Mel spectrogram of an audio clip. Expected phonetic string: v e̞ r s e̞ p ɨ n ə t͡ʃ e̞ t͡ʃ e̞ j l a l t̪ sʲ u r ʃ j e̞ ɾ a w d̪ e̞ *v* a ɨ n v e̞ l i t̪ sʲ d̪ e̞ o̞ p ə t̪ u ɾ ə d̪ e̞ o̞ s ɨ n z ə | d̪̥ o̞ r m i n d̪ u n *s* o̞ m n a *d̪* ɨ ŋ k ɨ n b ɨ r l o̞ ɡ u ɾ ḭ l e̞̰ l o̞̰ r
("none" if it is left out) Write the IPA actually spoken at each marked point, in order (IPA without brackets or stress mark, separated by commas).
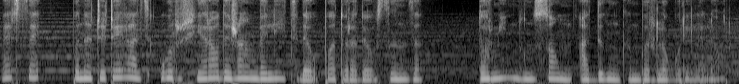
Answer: ʒ, s, d̪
